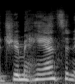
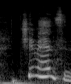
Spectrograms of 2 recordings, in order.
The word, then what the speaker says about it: Jim Henson: full installation of the Jim Hansen experience and it is I recommend it Chris Hanson or Jim Henson Jim Henson did I say it wrong you said Hanson oh like I thought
